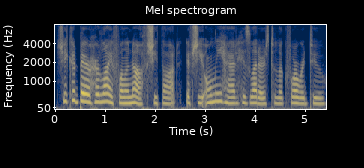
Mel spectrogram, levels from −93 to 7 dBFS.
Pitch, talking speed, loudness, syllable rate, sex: 230 Hz, 210 wpm, -19 LUFS, 4.4 syllables/s, female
